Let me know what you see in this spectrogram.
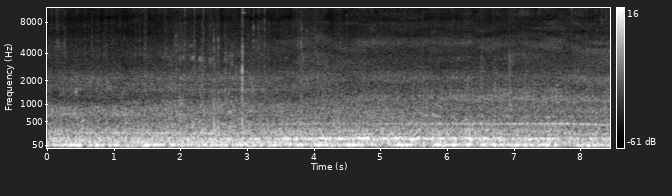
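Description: A car engine running steadily with a low rumble; a steady hum joins it about halfway through.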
